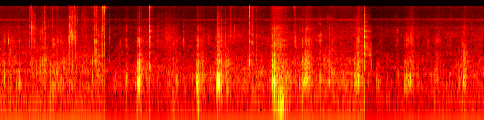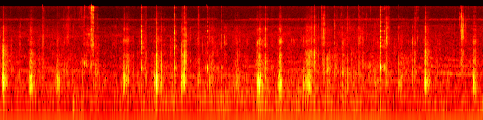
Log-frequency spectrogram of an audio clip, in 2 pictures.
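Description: Close-miked crunchy chewing of fried rice with small round flour crackers and kerupuk. It is a run of sharp, irregular crunches.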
